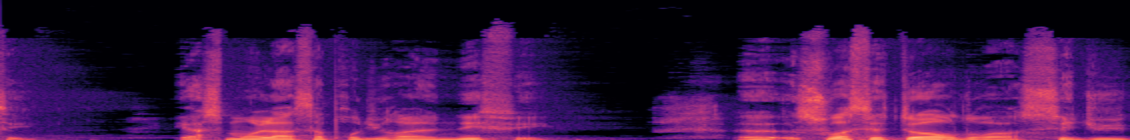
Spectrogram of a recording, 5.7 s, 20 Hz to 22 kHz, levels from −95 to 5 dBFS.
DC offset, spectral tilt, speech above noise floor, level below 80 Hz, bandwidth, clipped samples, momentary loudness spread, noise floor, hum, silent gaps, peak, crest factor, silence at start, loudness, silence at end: under 0.1%; -5 dB/octave; 37 dB; -52 dBFS; 19 kHz; under 0.1%; 16 LU; -58 dBFS; none; none; -2 dBFS; 20 dB; 0 s; -21 LUFS; 0 s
